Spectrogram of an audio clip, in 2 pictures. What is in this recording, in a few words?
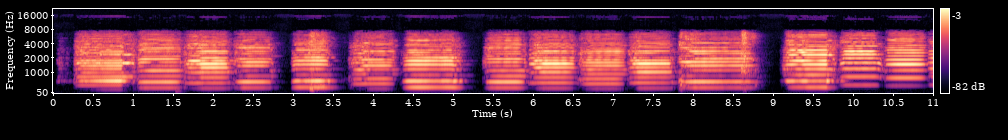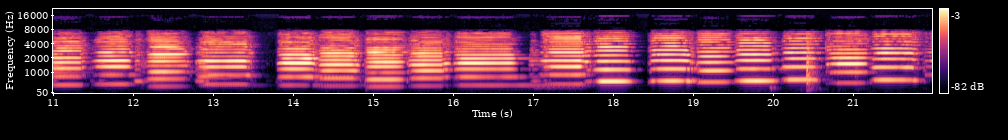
violin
